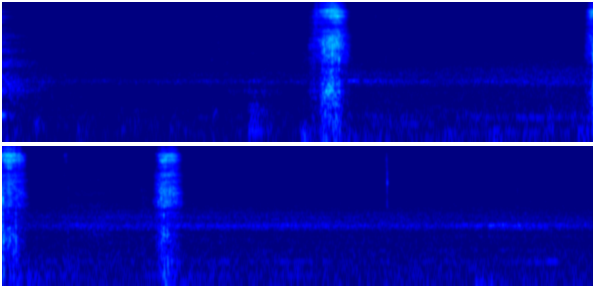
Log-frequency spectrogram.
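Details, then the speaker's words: Three sneezes in quick succession over a steady background hum; allergic sneezing in a person who has sneezed all day, is not sick, and reports an itchy nose and being unable to stop. "I'm gonna sneeze. I sneezed all day at school today. I'm not sick. Just allergies again."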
